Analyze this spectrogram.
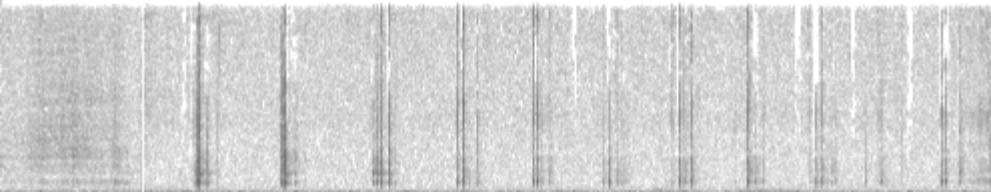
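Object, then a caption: Paperback book cover and page edges. Fingernails tap and scratch along the cover and page-block edges of a thick yellow paperback held sideways, making short, dry, papery taps with bright clicky edges. The taps come at an uneven, unhurried pace between softer scratching, over a steady low hum.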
